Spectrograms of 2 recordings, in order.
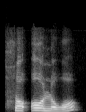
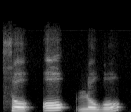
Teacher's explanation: Al pronunciar zoólogo, la sílaba que tiene la mayor fuerza de voz es la O. Esta O. Entonces, esta es la antepenúltima y lleva ti. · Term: sílaba tónica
